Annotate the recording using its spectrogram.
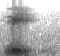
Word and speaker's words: dvi: So you protrude your tongue and touch the back of the teeth. So it will become dvi.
